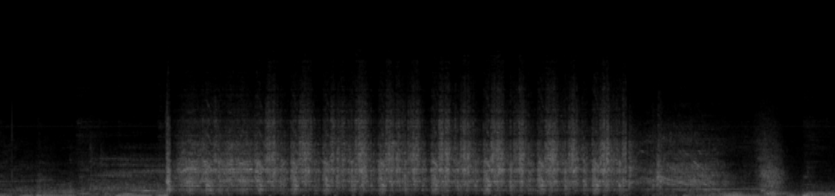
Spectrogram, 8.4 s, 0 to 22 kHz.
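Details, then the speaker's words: 2004 BMW R1150R, 22,711 miles, in for a no-start: battery fine at 12.2–12.3 V, starter was faulty; starter now spins the twin briskly and evenly, no dragging or clicking, cranking strongly, though it runs poorly. "So, this bike had a shit starter, battery was fine, get it all together, it runs like a bag of shit. Cranks over nice though."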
